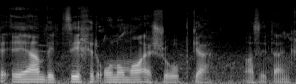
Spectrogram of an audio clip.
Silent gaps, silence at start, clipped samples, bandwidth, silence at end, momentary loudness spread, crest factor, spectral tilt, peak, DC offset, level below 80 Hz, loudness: none; 0 s; under 0.1%; 18.5 kHz; 0 s; 13 LU; 22 dB; -6 dB/octave; -2 dBFS; under 0.1%; -42 dBFS; -23 LUFS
